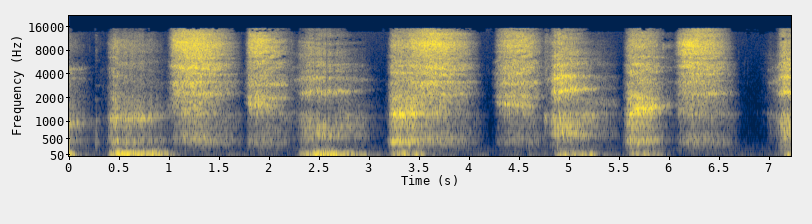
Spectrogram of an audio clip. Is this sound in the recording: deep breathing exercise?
yes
